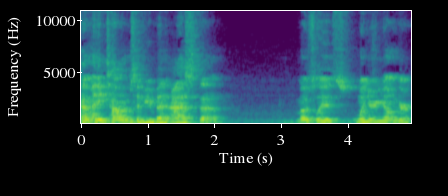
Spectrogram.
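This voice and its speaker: Noticeable background noise sits behind a voice that moves at a fairly slow pace with ordinary pitch variation. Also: man, high pitch for a man. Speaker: pastor / preacher. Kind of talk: sermon preaching to a congregation.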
